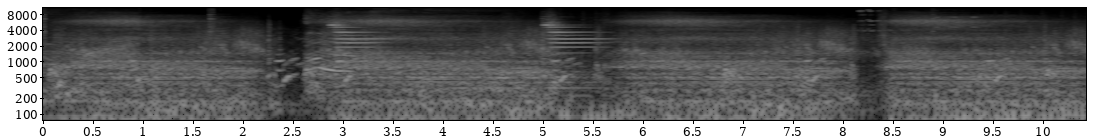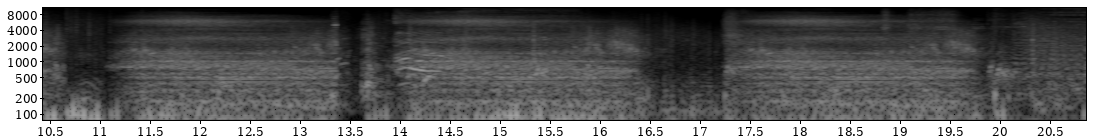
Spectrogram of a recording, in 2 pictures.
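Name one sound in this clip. Weapons clash and spells crackle in a fast game battle.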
